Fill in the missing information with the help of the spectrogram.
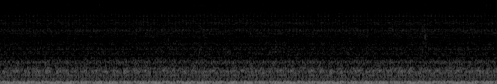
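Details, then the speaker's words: Suction machine switched on to prepare for tracheal (trach) suctioning in a nursing procedure demonstration: a steady, low, pulsing motor hum. "i'm going to have my suctioning tubing ready to go turn on my suctioning machine my water is ready my peroxide is ready"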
